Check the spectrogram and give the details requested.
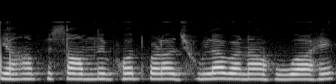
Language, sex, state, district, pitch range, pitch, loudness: Hindi, female, Chhattisgarh, Sukma, 245-255 Hz, 250 Hz, -15 LUFS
